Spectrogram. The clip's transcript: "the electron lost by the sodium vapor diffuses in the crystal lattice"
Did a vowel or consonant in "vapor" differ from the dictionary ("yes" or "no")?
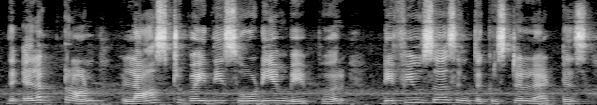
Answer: yes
